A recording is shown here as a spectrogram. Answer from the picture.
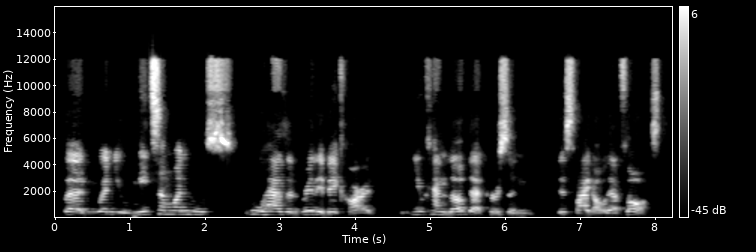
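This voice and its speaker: With a Thai accent, a woman speaks at a fairly high pitch and ordinary pitch variation. Her pace is very slow. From Thailand. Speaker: novelist. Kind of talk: casual chat.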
